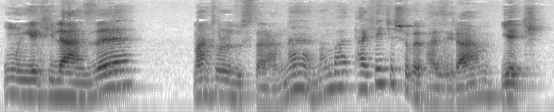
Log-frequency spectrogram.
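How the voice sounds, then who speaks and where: A man's voice: medium pitch, sing-song, roomy sound. A man giving a motivational talk to his audience, earnest and preachy, repeating phrases for emphasis. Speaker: motivational speaker.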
